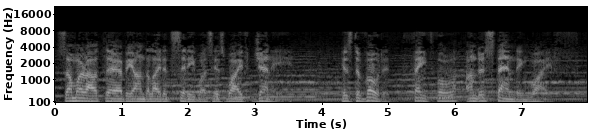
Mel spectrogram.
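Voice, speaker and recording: A dull old radio recording with music underneath carries a low-voiced husband coolly plotting murder. He is measured and deliberate, pausing for drama in a mid-century crime thriller manner. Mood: brooding, measured. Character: married man coolly plotting to kill his wife. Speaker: narrator and lead character.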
